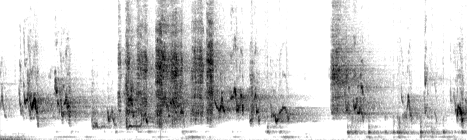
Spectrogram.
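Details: Budgerigar chirping in bursts of scratchy, buzzy warbling chatter with brief pauses between phrases, the last burst ending in a sharp high squawk.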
